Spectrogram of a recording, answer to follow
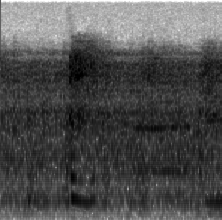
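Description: Steady running noise of a moving train, with a short vocal sound from a woman about a third of the way in.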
